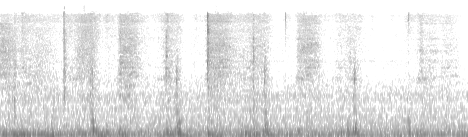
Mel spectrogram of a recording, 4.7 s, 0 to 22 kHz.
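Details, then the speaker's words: 2022 Kia Sorento while driving, after removing batteries that slipped between heater vent and carpet and caused a rolling noise; only low road rumble, nothing loose rolling in the cabin; noise fixed. "all right as you can see noise is gone after removing those batteries they had to have slipped down in between the uh heating vent and the carpet that's the only way they could have got down there but the noise is gone"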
